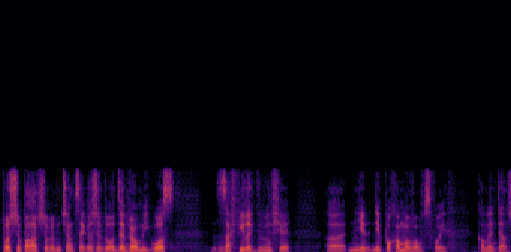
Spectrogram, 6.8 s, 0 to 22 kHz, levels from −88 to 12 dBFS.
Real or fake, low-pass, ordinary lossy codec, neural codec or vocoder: fake; 7.2 kHz; none; codec, 16 kHz in and 24 kHz out, 0.9 kbps, LongCat-Audio-Codec, four codebook decoder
